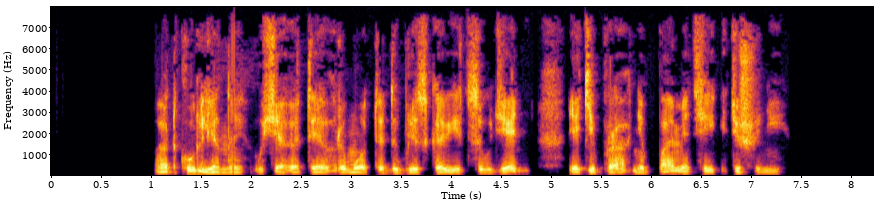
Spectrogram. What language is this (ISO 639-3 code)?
bel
